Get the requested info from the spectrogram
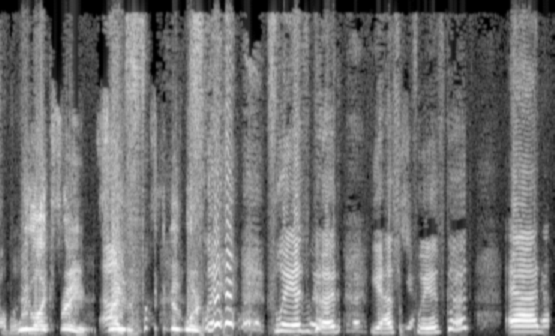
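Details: Dysarthria in an adult man with cerebral palsy; he says he has a speech impediment, and his guest says his is greater than hers.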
